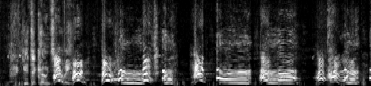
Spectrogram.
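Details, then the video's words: Bluetick Coonhound pup barking at a raccoon alongside a Jack Russell terrier: loud, ringing barks with rising and falling pitch, packed closely in bursts, with a man's voice urging the dogs on between them. "Bluetick pup and jack russel bark at coon"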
